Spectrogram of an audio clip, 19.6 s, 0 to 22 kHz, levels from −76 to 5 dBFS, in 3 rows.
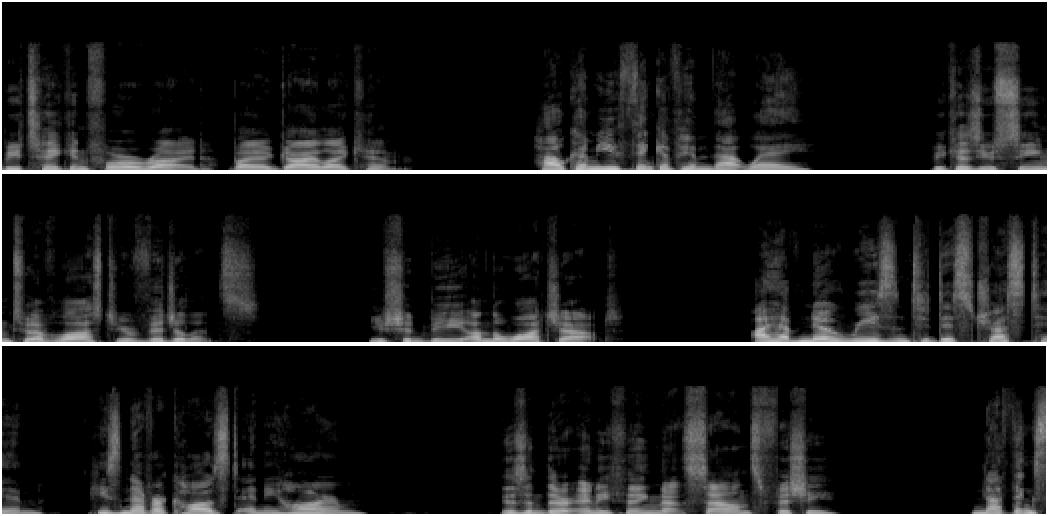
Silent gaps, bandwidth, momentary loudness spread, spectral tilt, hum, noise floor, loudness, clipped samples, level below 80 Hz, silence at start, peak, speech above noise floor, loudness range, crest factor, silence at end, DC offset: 2.56-3.30 s, 5.08-5.79 s, 8.15-8.81 s, 10.41-11.18 s, 13.43-13.54 s, 15.87-15.91 s, 18.31-19.10 s; 17 kHz; 11 LU; -4.5 dB/octave; none; -76 dBFS; -26 LUFS; under 0.1%; -58 dBFS; 0 s; -8 dBFS; 50 dB; 3 LU; 20 dB; 0 s; under 0.1%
